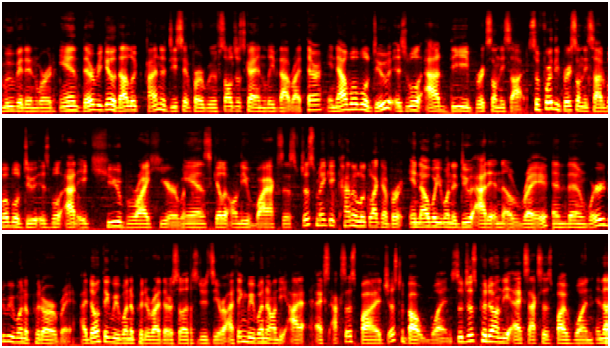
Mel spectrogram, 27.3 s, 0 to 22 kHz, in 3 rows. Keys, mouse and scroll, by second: 0.6 i, 1.0 e, 2.2 s, 2.8 Tab, 3.0 click, 3.3 scroll down 5, 3.4-4.0 middle drag, 4.0-4.3 scroll down 5, 4.3-4.7 middle drag, 4.7 scroll up 1, 4.9-8.3 middle drag, 8.3-8.7 scroll up 1, 8.7 shift+a, 10.2 Tab, 10.6-11.3 scroll down 5, 11.3-11.9 scroll up 4, 11.9 s, 13.6 shift+middle click, 14.3 s, 15.2 ctrl+z, 16.6-18.1 drag, 19.9-21.7 drag, 22.0-24.7 drag, 24.9-27.2 middle drag.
